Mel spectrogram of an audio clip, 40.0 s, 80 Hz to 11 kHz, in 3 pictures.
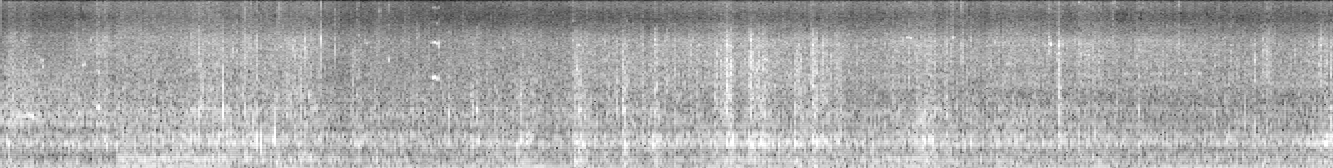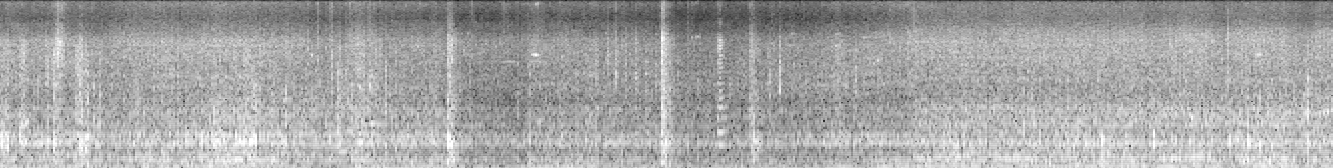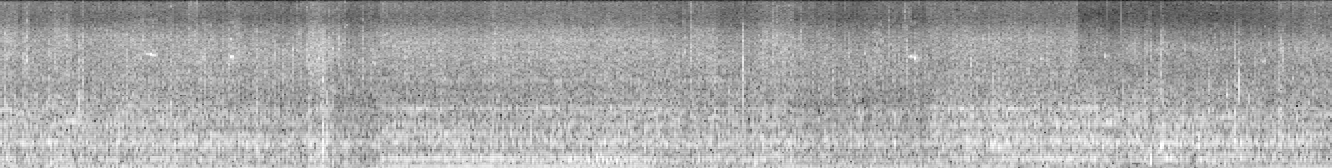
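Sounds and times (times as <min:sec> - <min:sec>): steady engine tone: 0:00.0 - 0:05.1, 0:22.0 - 0:39.9
deep diesel engine drone: 0:00.0 - 0:39.9.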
